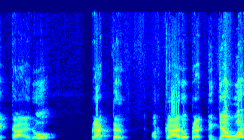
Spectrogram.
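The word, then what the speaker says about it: chiropractic: जब भी आई के ऊपर आपको इस प्रकार से कैप लगी दिखेगी तो इसका प्रोनाउंसिएशन आई होगा, और जब कोई कैप नहीं लगी दिखेगी तो उसका प्रोनाउंसिएशन ई होगा। ठीक, तो ये हो गया कायरोप्रैक्टिक।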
